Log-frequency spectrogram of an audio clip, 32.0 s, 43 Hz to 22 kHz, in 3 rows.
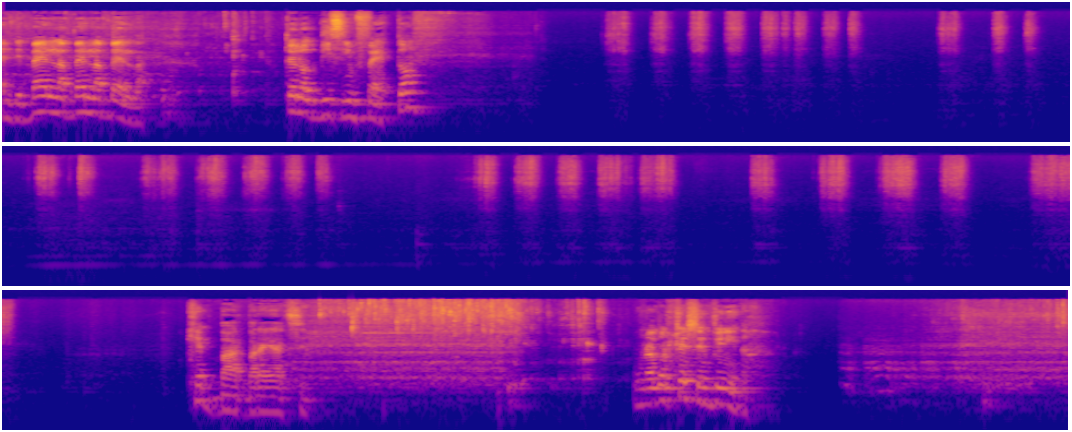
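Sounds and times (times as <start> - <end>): razor scraping stubble: 6.0 - 8.6, 9.3 - 14.1, 15.2 - 17.5, 18.1 - 21.6.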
